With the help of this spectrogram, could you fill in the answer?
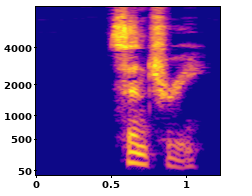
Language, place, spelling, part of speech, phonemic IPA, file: English, Queensland, century, noun, /ˈsen.(t)ʃ(ə)ɹi/, En-au-century.ogg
